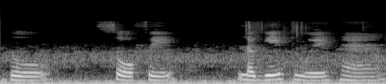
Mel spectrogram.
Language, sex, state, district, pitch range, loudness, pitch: Hindi, female, Punjab, Pathankot, 185-205 Hz, -16 LUFS, 190 Hz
